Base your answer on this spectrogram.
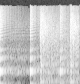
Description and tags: short-ringmod-drums
ring modulated drums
